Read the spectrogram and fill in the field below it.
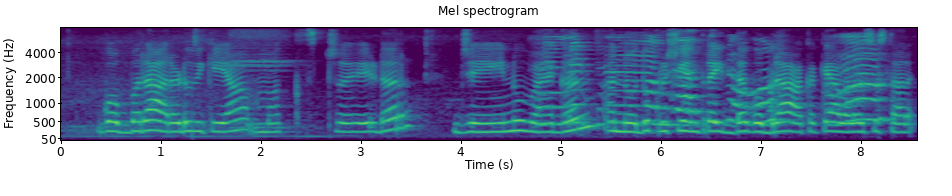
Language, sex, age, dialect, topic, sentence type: Kannada, female, 18-24, Mysore Kannada, agriculture, statement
